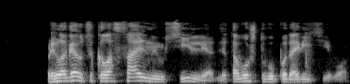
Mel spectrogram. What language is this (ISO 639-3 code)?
rus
